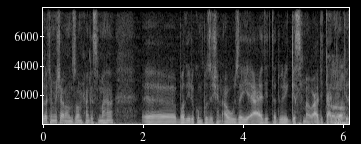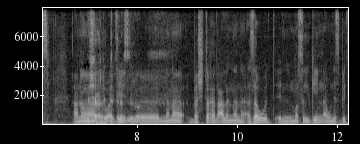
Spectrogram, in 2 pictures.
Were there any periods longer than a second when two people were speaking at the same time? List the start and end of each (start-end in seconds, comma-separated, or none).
6.8-8.1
